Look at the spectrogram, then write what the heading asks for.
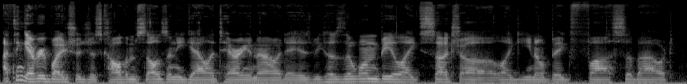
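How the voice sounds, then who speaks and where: The man's tone is bright and sharp. He keeps a moderate pace with ordinary pitch variation. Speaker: political commentary vlogger. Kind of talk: casual talk to camera. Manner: stuttering.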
